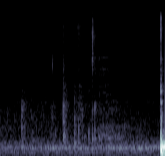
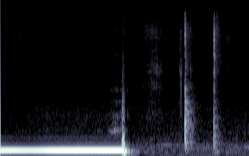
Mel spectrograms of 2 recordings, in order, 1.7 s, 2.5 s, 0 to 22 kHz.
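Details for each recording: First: KEF KC62 subwoofer, volume at maximum: quiet hiss, then loud steady low buzz the instant a metal rod touches only the centre pin of an input, like an unshielded cable; 50 Hz mains hum from ungrounded input, gone when ground is connected. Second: KEF KC62 subwoofer playing generator test tone while filter, phase and room-correction modes are toggled and mains earth disconnected: steady pure low tone, no hum, stops cleanly; none of these changes affect it, no fault.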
